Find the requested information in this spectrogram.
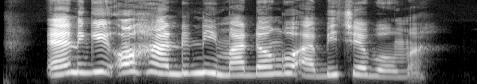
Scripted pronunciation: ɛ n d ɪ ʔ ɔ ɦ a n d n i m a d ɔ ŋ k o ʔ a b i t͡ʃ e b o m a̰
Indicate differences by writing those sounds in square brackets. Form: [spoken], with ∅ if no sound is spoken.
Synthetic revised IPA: ɛ n [ɡ] ɪ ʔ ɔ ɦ a n d n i m a d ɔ ŋ [ɡ] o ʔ a b i t͡ʃ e b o m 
